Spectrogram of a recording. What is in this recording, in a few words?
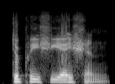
"depreciation", American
